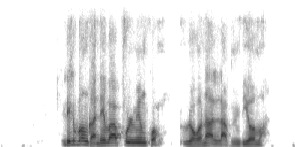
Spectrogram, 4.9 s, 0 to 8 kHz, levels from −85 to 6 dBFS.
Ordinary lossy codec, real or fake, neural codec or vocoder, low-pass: Opus, 16 kbps; fake; codec, 16 kHz, 4 kbps, X-Codec, HuBERT features, trained on LibriSpeech; 7.2 kHz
